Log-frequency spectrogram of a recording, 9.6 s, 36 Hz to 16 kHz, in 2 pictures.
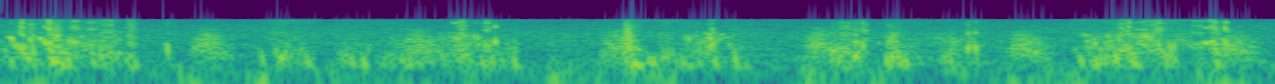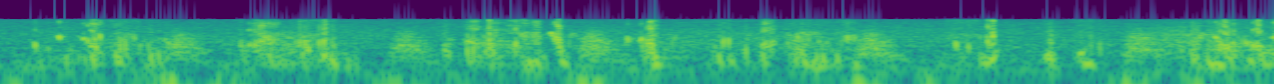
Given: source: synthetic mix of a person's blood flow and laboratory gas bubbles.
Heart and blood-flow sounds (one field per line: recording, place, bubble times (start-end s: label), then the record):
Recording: Doppler ultrasound of blood flow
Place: subclavian vein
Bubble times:
0.00-0.53 s: bubbles
0.59-0.67 s: bubbles
0.96-1.20 s: bubbles
1.25-1.60 s: bubbles
1.63-1.96 s: bubbles
2.34-2.84 s: bubbles
3.09-3.71 s: bubbles
4.00-4.67 s: bubbles
4.87-5.43 s: bubbles
5.65-6.12 s: bubbles
6.42-6.94 s: bubbles
7.10-7.32 s: bubbles
7.42-8.10 s: bubbles
8.32-8.55 s: bubbles
8.67-8.94 s: bubbles
9.20-9.56 s: bubbles
From the record:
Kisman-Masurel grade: 342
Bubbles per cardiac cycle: rolling drumbeat, 9 or more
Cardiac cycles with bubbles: 100%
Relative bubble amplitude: moderate (0.250 to 0.450)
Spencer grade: 3 (all of the cardiac periods contain showers or single bubble signals, but not dominating or overriding the cardiac motion signals)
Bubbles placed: anywhere in the cardiac cycle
